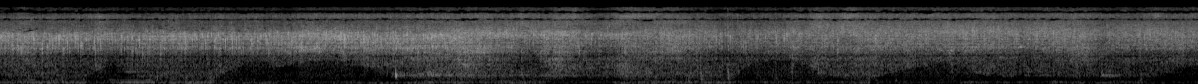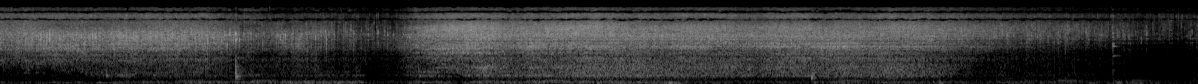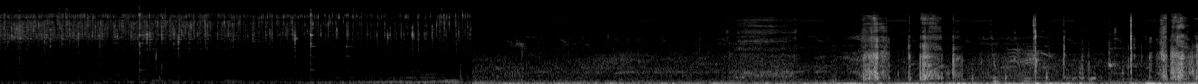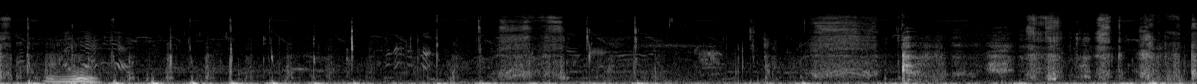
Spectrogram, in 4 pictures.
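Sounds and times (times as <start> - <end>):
food sizzling in hot oil: 0.0 - 28.7.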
